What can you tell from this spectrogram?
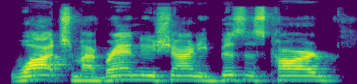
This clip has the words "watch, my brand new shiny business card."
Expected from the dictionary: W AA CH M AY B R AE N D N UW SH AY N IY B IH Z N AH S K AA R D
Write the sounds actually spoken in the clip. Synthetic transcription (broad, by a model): W AA CH M AY B R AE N N UW SH AY N IY B IH Z N AH S K AA R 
